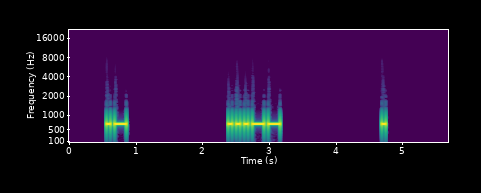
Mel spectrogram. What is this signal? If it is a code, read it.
Morse code, heard as a keyed tone, about 20 wpm, spaced as for 5 wpm, 700 Hz. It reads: A3E
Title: 236 Lesson 38e - Letter q - Three Characters 20wpm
